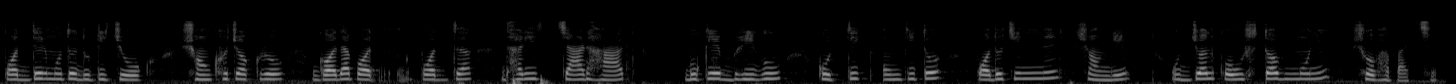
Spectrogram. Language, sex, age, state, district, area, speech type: Bengali, female, 18-30, West Bengal, North 24 Parganas, urban, spontaneous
